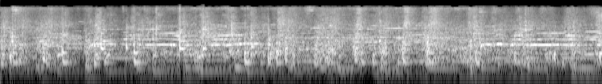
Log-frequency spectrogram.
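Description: Live music played by protesters in the street: drums beat a steady rhythm under a few held melodic notes.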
